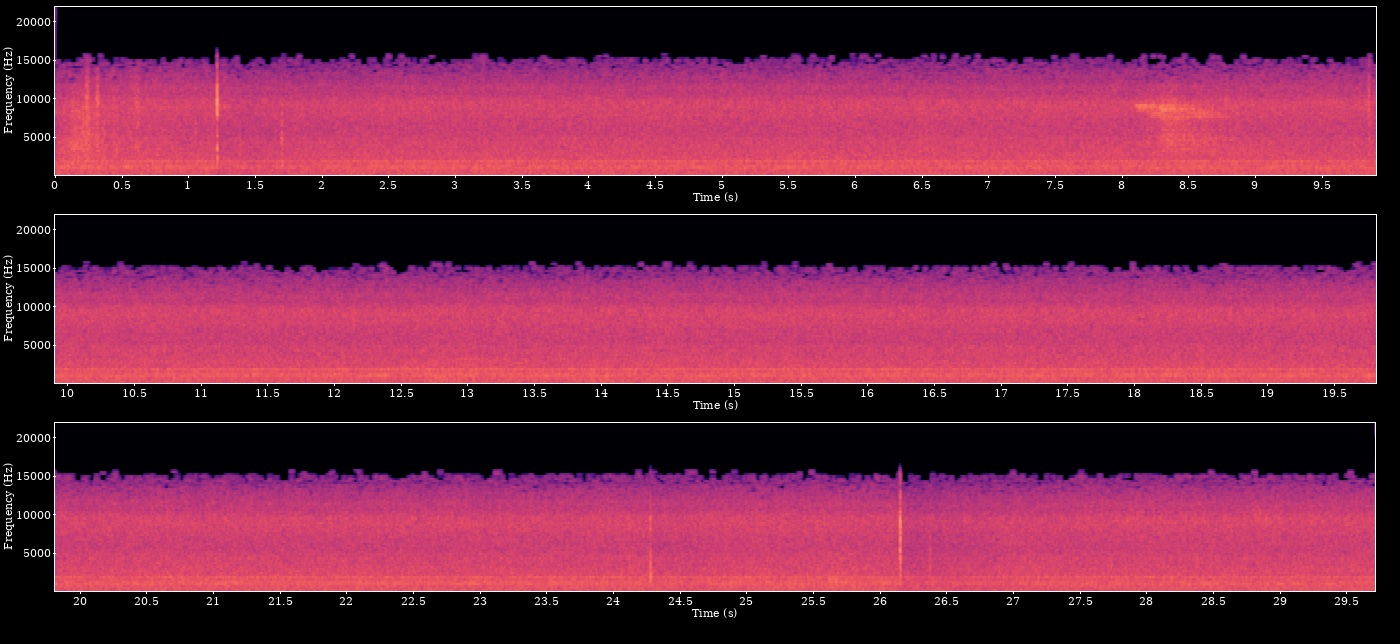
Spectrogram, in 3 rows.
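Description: Airbus A380's four Engine Alliance GP7200 turbofans at taxi idle: a steady rumble with a constant whine that holds the same pitch throughout.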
